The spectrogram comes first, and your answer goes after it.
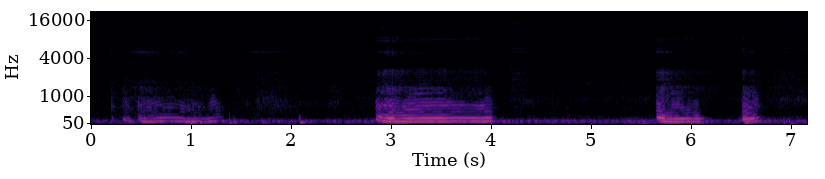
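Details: Pug snoring like an old man while asleep: three loud, low, buzzy rumbles with a droning tone, each one to two seconds long, separated by quieter breathing pauses in a small room.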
